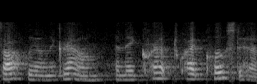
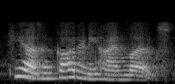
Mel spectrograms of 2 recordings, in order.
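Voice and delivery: raised voice, higher pitch; calling out; 4 semitones higher, 5 dB louder than usual. A narrator's reading. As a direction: call it out across the field. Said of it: "he called out".

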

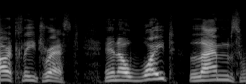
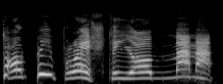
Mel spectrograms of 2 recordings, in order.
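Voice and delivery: high, loud scolding falsetto; highest voice; 10 semitones higher, 5 dB louder than usual. Acted. Wolf scolds sheep as her mama, highest voice. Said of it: "in his highest voice".

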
